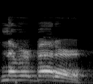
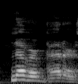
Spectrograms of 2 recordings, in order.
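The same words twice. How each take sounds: First: Much higher, louder exultant repeat; rising jolly cry. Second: Higher, louder hearty cry; jolly exclamation. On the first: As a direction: top the first one, giddy and booming. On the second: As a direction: boom it out, delighted with himself. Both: A narrator's reading. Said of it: "He laughed something shocking".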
